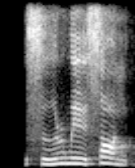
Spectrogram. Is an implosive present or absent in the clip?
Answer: absent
